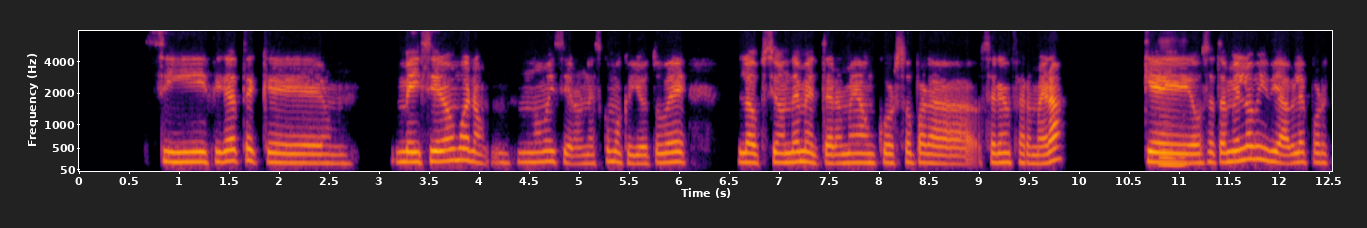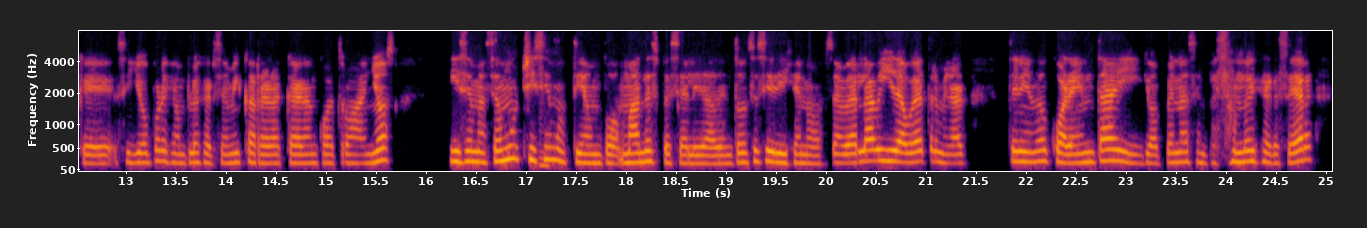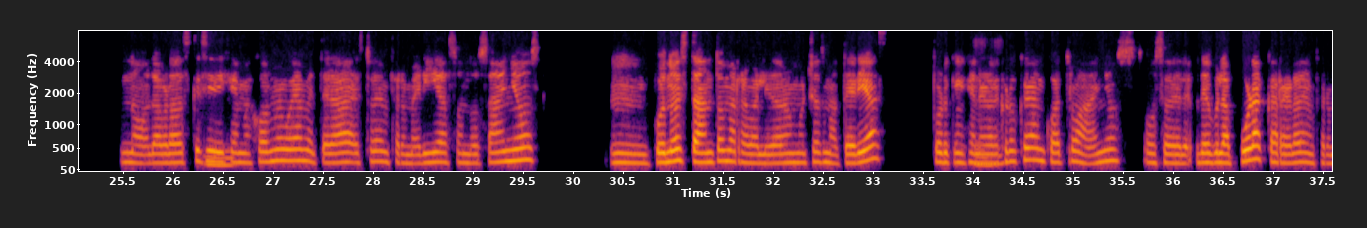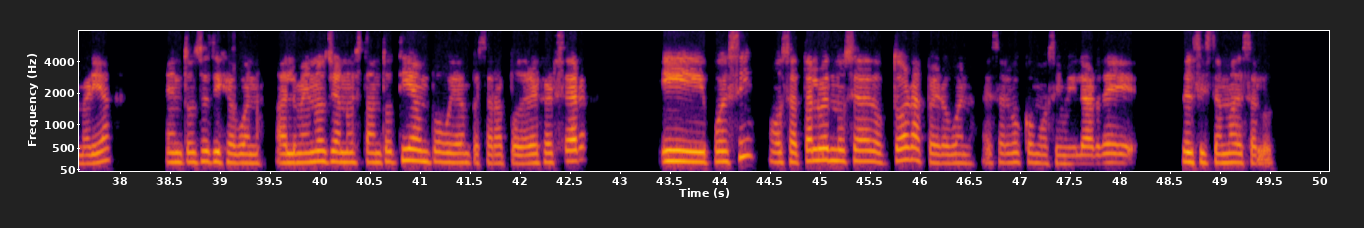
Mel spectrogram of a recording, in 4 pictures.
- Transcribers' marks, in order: laughing while speaking: "ejercer"; other background noise
- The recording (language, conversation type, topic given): Spanish, advice, ¿Cómo puedo recuperar mi resiliencia y mi fuerza después de un cambio inesperado?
